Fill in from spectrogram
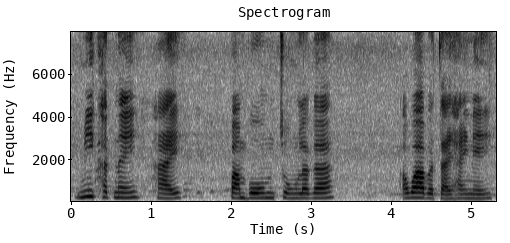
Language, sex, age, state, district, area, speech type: Manipuri, female, 45-60, Manipur, Tengnoupal, urban, spontaneous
